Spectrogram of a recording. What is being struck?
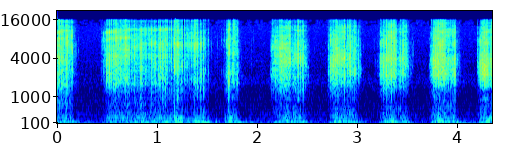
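Non-woven synthetic scouring pad.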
